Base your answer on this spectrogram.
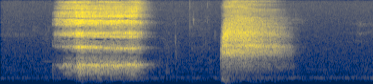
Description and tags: Might be useful when a character wants to slurp a drink, expressing a delightful relief or taste.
